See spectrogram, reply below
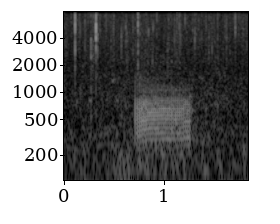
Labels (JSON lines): {"label": "biophony, croak", "recorder": "SoundTrap 500"}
